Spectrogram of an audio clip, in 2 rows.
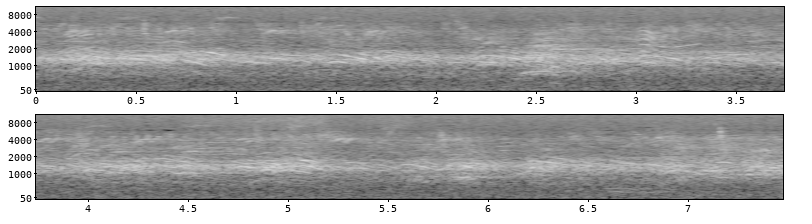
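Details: Bramblings in a large winter flock, Yoyogi Park, Japan, February 2019, producing a thick, even murmur of many chattering voices with scattered brighter notes.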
